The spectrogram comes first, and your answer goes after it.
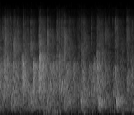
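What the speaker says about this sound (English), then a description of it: "one more round of applause for Jan." Audience applause following a talk at a consciousness science conference, a dense patter of many hands clapping close and steady for a couple of seconds with no speech.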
